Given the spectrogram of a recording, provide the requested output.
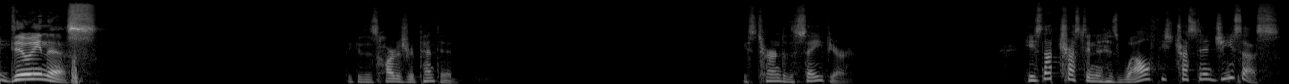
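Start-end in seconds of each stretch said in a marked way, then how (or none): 3.5-12.8 soft, hushed earnest sermon tone; preacher hushing the congregation, soft; quiet intensity. Real, not acted. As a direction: lower the voice to draw them in. Preacher drops to quiet emphasis.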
